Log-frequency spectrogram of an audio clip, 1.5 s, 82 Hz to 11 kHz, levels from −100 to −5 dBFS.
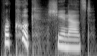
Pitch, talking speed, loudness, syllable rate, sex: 215 Hz, 165 wpm, -22 LUFS, 5.3 syllables/s, female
